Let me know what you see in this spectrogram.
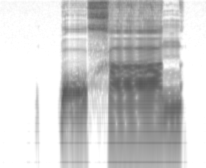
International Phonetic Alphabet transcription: k͡p ɔ̰˦ x aː˨˦ n

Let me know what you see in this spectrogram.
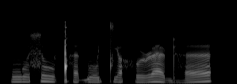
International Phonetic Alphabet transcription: ŋ u s u ǃʰ ə ɠ u tʲ ɔ h u ɭ ɜ ɖʱ ə

